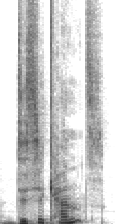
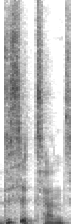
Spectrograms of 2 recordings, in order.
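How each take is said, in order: First: The middle c is a hard k sound. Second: The middle c is a ts sound. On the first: "ob man das C jetzt hart ausspricht" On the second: "oder nicht"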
